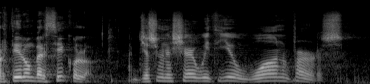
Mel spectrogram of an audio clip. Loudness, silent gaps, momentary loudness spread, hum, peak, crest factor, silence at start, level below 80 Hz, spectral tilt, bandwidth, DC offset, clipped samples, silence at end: -28 LUFS; none; 10 LU; none; -8 dBFS; 22 dB; 0 s; -68 dBFS; -3 dB/octave; 16 kHz; under 0.1%; under 0.1%; 0.25 s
